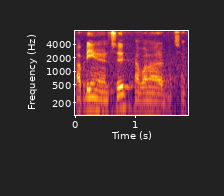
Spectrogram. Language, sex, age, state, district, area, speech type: Tamil, male, 18-30, Tamil Nadu, Sivaganga, rural, spontaneous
